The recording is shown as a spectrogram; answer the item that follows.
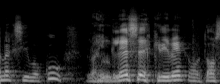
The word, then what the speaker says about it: merci beaucoup: Merci, con C, no merci, y beaucou, terminado en P, y lo que pronuncia merci beaucoup.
